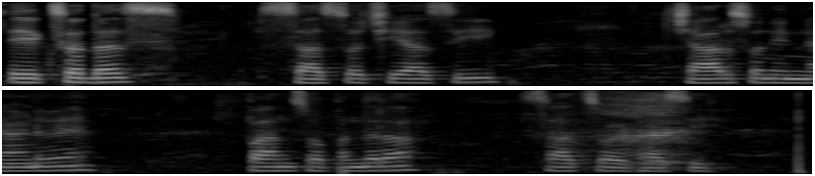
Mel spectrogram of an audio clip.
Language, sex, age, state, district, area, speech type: Urdu, male, 18-30, Uttar Pradesh, Gautam Buddha Nagar, urban, spontaneous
